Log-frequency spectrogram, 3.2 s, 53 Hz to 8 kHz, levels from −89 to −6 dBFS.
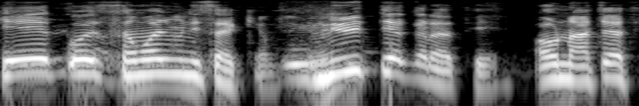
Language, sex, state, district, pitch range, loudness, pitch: Chhattisgarhi, male, Chhattisgarh, Rajnandgaon, 180-270 Hz, -13 LUFS, 210 Hz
